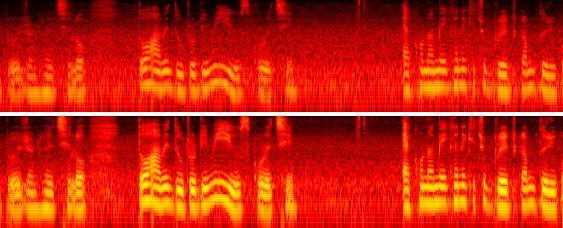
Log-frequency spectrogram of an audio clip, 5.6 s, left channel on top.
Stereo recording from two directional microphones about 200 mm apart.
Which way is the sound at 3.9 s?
35° right (ahead or behind).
